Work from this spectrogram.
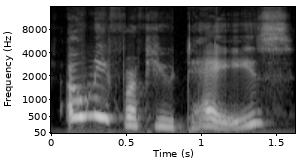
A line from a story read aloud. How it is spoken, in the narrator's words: she scoffed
